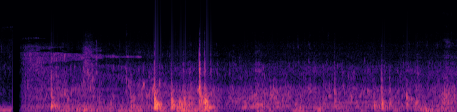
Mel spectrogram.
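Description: Kayak paddling on calm water: paddle blades dipping and splashing at an irregular pace, with a few sharper splashes about a second and a half in.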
